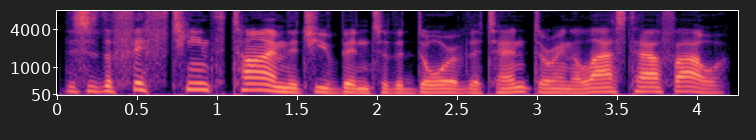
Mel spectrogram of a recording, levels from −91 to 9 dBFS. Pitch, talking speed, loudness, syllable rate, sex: 150 Hz, 280 wpm, -18 LUFS, 5.3 syllables/s, male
